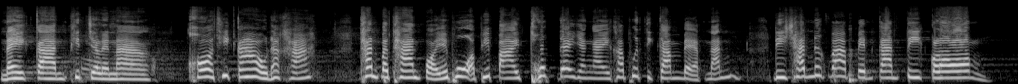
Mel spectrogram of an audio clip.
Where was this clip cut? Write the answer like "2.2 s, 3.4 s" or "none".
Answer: none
